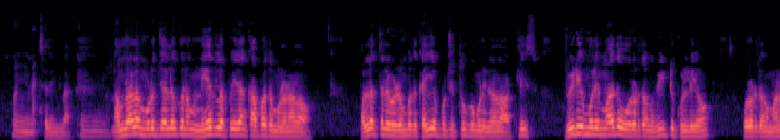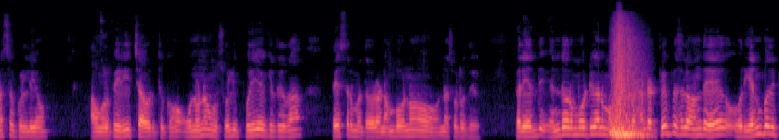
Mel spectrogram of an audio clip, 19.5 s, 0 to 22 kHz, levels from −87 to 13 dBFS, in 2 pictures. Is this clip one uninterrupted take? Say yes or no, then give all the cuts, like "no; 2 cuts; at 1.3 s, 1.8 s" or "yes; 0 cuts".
no; 1 cut; at 17.7 s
